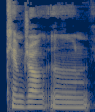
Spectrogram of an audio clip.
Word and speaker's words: Kim Jong Un: Kim Jong Un is.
